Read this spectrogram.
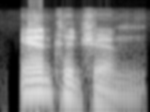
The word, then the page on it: antigen: American English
